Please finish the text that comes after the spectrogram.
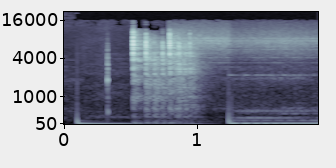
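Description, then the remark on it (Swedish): A die is rolled on a table for a skill check in a tabletop game, landing with a sharp knock, then clattering and tumbling in a quick run of small hard taps before settling with a final thud. Fairly loud, no talking. “Du kan ju slå ett ego samhällsvetenskap. Ska vi se, så 5 eh, plus 1 plus tärning.”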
